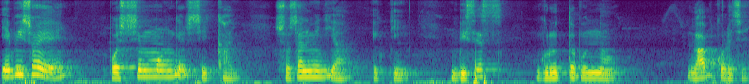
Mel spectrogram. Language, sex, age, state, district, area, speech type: Bengali, male, 30-45, West Bengal, Bankura, urban, spontaneous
